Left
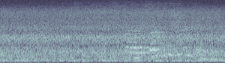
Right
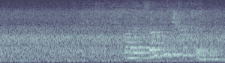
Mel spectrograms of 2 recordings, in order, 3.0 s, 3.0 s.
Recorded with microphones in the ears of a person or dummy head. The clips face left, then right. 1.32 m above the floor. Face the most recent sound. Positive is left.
turn(degrees=-70)  # may be behind; listen again after turning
